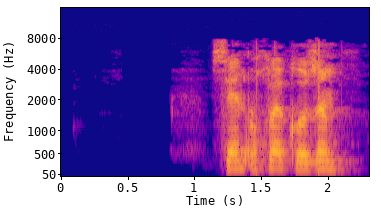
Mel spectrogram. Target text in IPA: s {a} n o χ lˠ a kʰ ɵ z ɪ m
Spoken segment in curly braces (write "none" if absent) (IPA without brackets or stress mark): e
